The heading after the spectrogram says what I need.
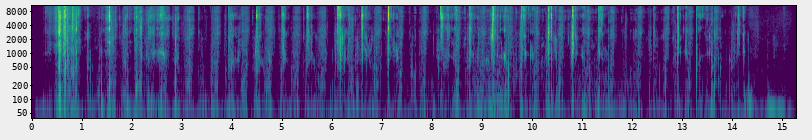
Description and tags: Eating An Apple 03
Me eating an apple
RODE NT-2A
